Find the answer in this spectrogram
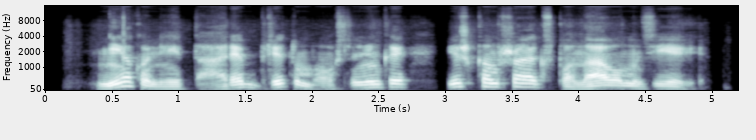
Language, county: Lithuanian, Kaunas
